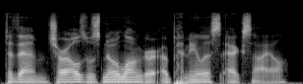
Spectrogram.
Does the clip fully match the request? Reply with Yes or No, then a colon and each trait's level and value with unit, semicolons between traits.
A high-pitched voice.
No: low, 100 Hz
